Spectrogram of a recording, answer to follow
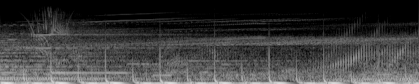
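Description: Progressive psytrance: a steady kick drum and rolling bassline several times a second under held synth chords, with a falling synth sweep just after the start and rising sweeps near the end.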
